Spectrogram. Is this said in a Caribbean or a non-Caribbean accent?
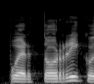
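non-Caribbean. It is said in a non-Caribbean Spanish accent. "en el Caribe no dicen este Puerto Rico"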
